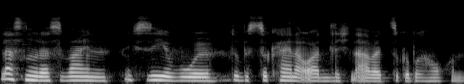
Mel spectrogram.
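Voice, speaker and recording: A woman speaks in a calm, soothing tone at a moderate pace. Her voice is dark and mellow. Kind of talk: fairy tale audiobook reading.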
